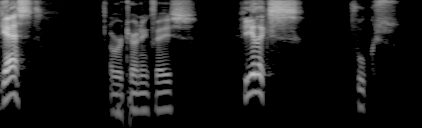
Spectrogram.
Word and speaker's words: Fuchs: a returning face Felix fuks yes correct fuks like books kind of yeah I don't I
